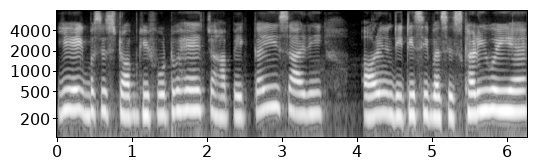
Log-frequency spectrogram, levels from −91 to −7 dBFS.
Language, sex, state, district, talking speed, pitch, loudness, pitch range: Hindi, female, Delhi, New Delhi, 160 wpm, 240 Hz, -15 LUFS, 225-260 Hz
